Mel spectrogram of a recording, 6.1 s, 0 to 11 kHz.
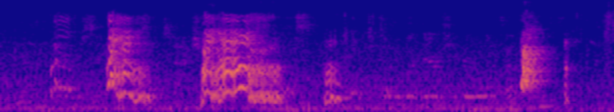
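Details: Two 118-day-old Shiba Inu puppies; three loud, harsh barks, the middle one longer and drawn out, with softer yips between and quiet background.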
